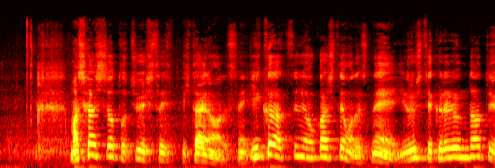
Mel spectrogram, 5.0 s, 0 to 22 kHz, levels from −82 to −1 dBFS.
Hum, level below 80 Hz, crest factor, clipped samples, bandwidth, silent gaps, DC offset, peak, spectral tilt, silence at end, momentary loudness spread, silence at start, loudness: none; -62 dBFS; 20 dB; under 0.1%; 15.5 kHz; none; under 0.1%; -2 dBFS; -5 dB/octave; 0 s; 9 LU; 0.15 s; -21 LUFS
